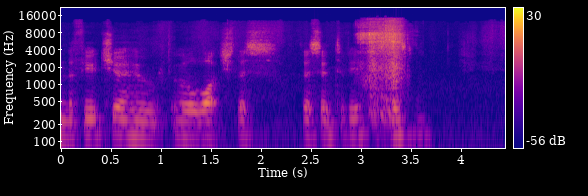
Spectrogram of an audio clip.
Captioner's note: wiping nose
